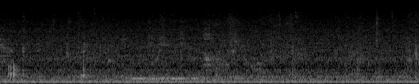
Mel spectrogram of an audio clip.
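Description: Room tone with a steady low hum, a few faint small noises and a short faint low tone about a second and a half in; no singing or music yet.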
